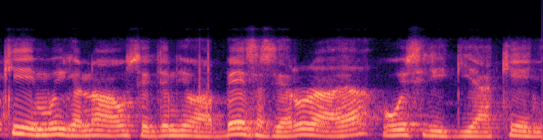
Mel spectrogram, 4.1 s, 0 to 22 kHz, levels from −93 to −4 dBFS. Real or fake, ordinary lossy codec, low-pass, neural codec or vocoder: real; Opus, 32 kbps; 7.2 kHz; none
